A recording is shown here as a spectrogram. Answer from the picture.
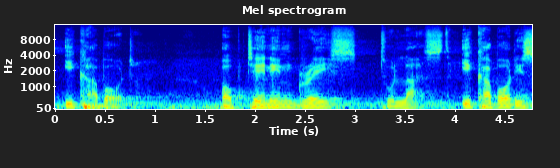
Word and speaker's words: Ichabod: Ichabod is spelled I-C-H-A-B-O-D.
